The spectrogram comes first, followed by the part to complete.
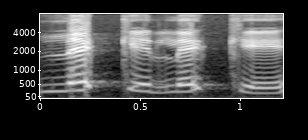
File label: "lekeelekee", Yoruba; CONSONANTS; labalaba-lekeelekee-ile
